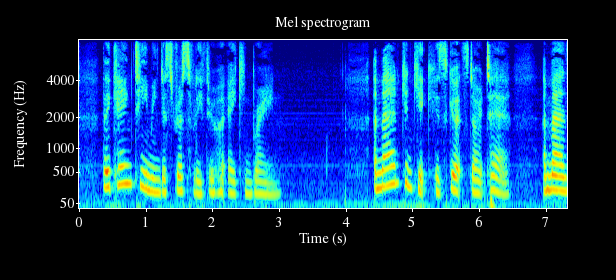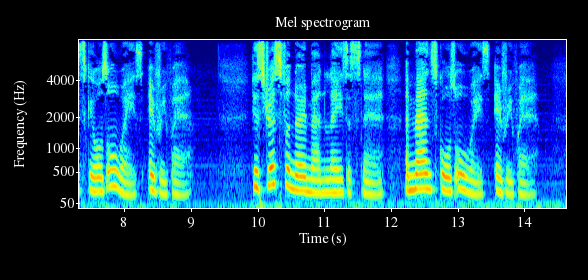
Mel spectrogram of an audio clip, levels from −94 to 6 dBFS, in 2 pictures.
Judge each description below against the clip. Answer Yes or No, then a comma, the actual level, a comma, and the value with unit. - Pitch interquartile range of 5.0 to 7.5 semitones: Yes, average, 5.3 semitones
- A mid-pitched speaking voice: No, high, 200 Hz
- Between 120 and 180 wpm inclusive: Yes, average, 140 wpm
